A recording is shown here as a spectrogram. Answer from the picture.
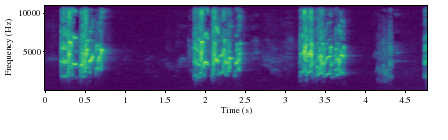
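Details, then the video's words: Lovebirds chirp in three bright, gritty bursts spaced about a second and a half apart, followed by a softer short note and the start of another. "Love birds Sounds | lovebirds chirping sounds"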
